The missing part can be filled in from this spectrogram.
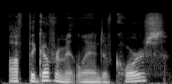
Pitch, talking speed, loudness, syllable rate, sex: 135 Hz, 210 wpm, -18 LUFS, 5.9 syllables/s, male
